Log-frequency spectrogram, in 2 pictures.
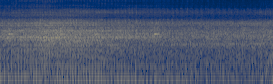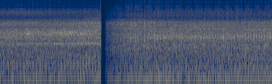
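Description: Small commuter motorcycle's engine running steadily. The sound cuts out for an instant about four seconds in, then the engine sound carries on.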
